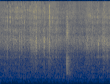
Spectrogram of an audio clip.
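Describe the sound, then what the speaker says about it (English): Steady, close sizzling of chicken frying in hot oil in a pan, a constant crackling hiss with a few brief louder pops. "I'm going in with the chicken. And you hear that nice sizzle."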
